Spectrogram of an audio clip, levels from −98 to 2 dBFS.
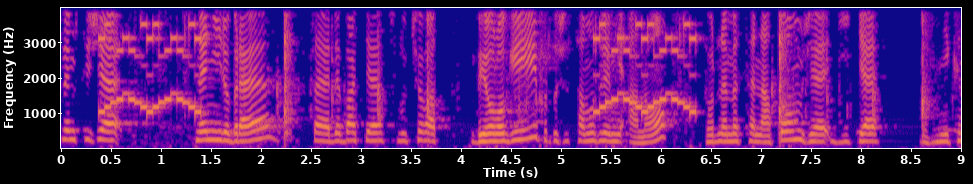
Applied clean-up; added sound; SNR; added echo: classical method spectral subtraction.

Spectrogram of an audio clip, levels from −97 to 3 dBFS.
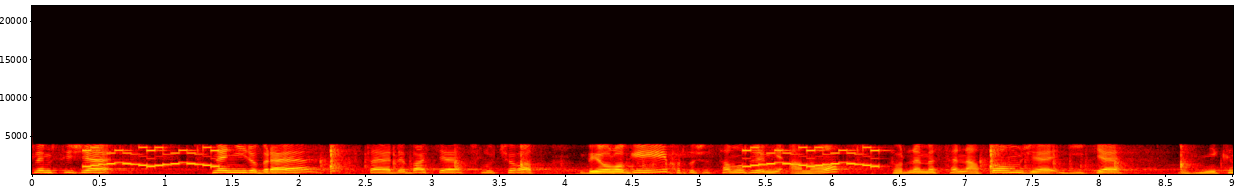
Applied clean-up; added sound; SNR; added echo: none; Doorbell; 4 dB; none.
